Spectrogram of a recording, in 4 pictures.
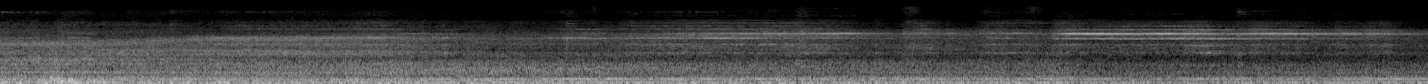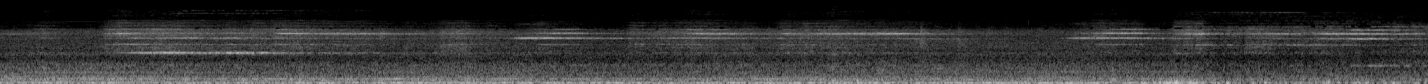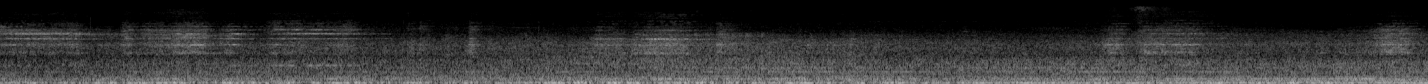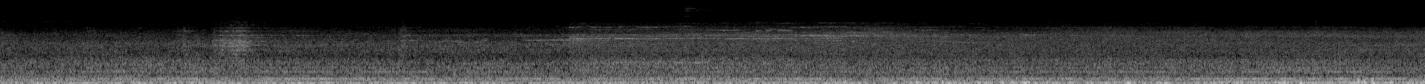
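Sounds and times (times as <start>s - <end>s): train rolling with low rumble: 0.0s - 57.0s
wheels squealing: 5.4s - 14.4s, 15.3s - 23.9s, 25.0s - 37.1s.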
